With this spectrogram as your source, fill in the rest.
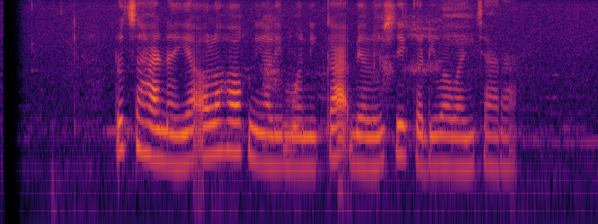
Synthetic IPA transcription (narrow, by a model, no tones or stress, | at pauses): rut̪̚saɦanajaʔɔlɔɦɔk̚nialimɔnika̰bɛlusikədiwawaɲt͡ʃaɾa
